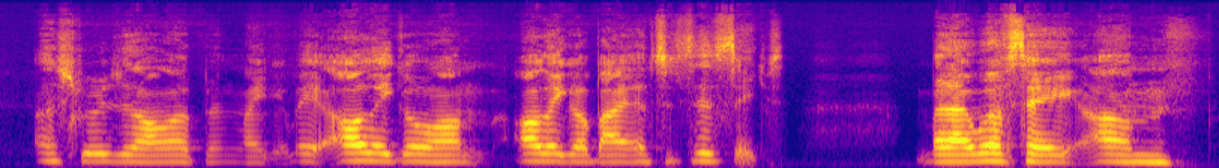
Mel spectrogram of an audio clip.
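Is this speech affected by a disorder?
Yes: cerebral palsy.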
